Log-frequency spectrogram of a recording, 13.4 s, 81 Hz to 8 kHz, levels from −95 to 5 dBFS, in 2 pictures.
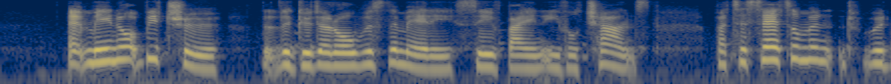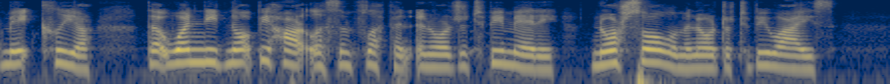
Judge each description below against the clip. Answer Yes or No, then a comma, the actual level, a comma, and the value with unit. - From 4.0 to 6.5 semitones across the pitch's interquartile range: Yes, average, 4.8 semitones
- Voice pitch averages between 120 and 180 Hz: No, high, 230 Hz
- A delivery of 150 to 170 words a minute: No, average, 195 wpm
